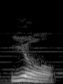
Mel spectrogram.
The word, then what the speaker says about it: ULL: The slow lane strategy is rooted in uncontrollable limited leverage, or ULL, pronounced YUL.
